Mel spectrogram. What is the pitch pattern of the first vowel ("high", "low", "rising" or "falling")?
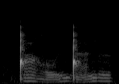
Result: falling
